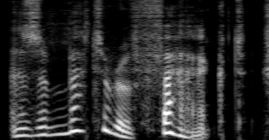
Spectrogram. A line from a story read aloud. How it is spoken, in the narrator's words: she added, her voice now trembling slightly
